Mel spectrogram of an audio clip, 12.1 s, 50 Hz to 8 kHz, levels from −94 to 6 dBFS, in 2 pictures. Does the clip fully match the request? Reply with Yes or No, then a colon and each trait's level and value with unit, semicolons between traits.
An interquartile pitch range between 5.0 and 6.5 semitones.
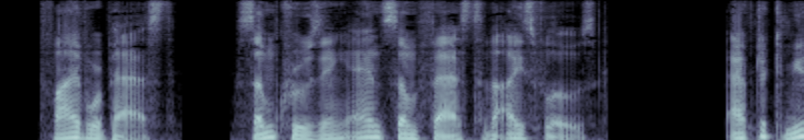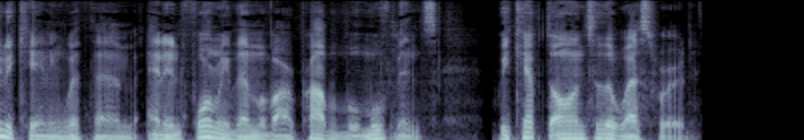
Yes: wide, 5.5 semitones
